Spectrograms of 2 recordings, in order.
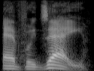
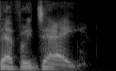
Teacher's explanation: Usually when you say every day, the stress, the word that's pronounced uh the strongest is the second one, the last one, day. Usually the stress goes on day.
